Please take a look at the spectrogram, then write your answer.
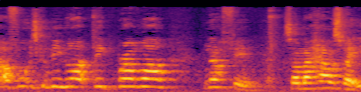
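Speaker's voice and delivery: ordinary talk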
